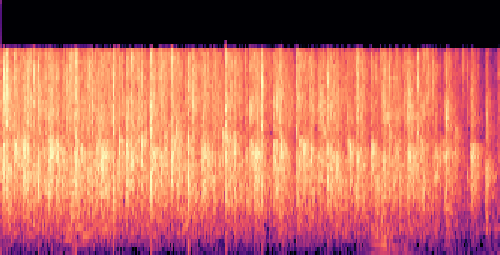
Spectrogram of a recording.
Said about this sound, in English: So God's a good God, isn't he? Amen. Let's just give him a hand clap of praise.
